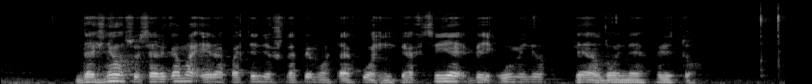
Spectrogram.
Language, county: Lithuanian, Telšiai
